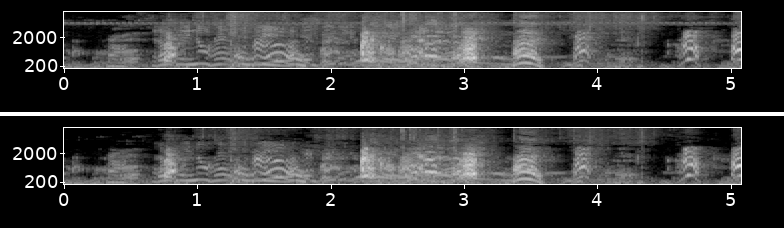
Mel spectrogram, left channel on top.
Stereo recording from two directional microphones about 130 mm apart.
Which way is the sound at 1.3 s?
15° right (ahead or behind).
